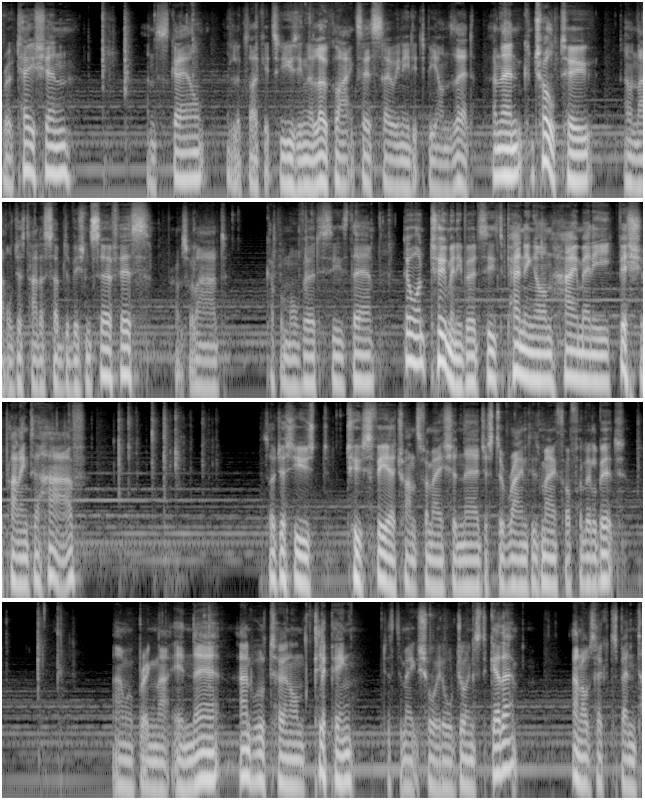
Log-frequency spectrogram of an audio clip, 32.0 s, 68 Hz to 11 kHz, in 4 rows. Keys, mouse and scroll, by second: 1.3 ctrl+a, 1.9 click, 2.4 middle click, 6.8 ctrl+2, 7.7 middle click, 9.1 Tab, 9.9 ctrl+click, 10.9 click, 11.4 ctrl+r, 11.8 ctrl+click, 12.4 click, 12.9 middle click, 13.8-14.2 scroll up 1, 14.2 Tab, 15.7 scroll up 1, 16.9 alt+click, 17.1 F3, 17.4-18.6 typing, 19.2 click, 23.9 g, 24.4 y, 26.5 shift+click, 28.7 y, 29.3 click, 29.5 Tab, 29.9 middle click, 30.1 middle click, 30.5 scroll up 1, 30.7 scroll down 1, 31.5 middle click.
